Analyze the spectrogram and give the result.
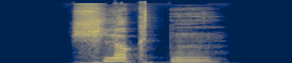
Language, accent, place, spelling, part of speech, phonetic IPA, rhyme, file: German, Germany, Berlin, schluckten, verb, [ˈʃlʊktn̩], -ʊktn̩, De-schluckten.ogg
- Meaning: inflection of schlucken: 1. first/third-person plural preterite 2. first/third-person plural subjunctive II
